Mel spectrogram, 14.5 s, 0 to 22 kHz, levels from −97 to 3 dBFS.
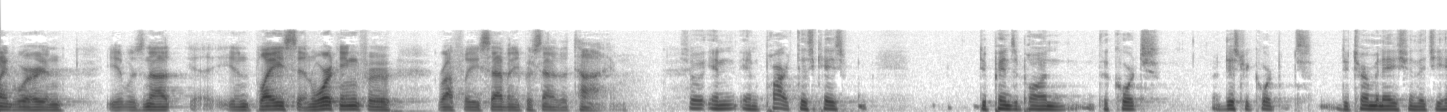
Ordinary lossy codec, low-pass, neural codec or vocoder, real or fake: MP3, 48 kbps; 7.2 kHz; none; real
